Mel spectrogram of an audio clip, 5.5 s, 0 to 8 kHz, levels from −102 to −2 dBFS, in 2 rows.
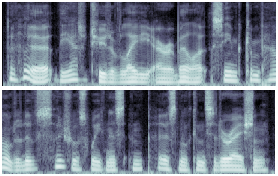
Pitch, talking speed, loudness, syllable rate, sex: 115 Hz, 165 wpm, -16 LUFS, 6.3 syllables/s, male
